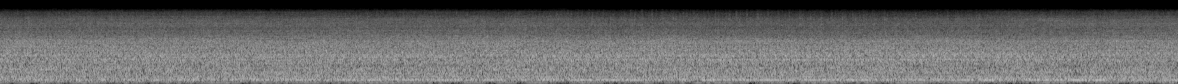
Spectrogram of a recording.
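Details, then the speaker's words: Freshly rebuilt 1987 Mercedes 560SL M117 V8 at its first break-in after 16 years idle. A smooth, even, quiet idle with a low hum, no knocks, misses or rattles; so quiet the timing chain tensioning can be heard. Normal idle. "The actual engine is so quiet that I can hear the chain tensioning."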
